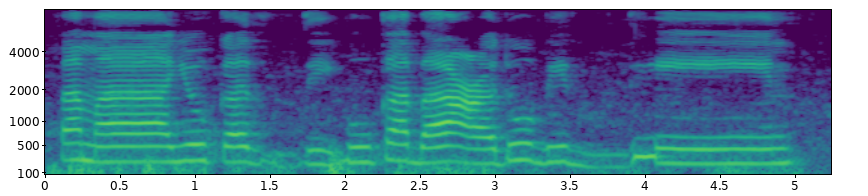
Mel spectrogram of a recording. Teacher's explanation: عین جو ہے اس کو وسط حلق سے ادا کریں گے، گلے کے درمیان سے عین کو ادا کیا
